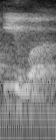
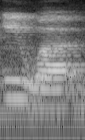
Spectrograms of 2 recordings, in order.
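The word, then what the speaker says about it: Lwa: These deities in Haitian Voodoo are called Iwa. They're L-W-A. The L is pronounced as kind of like an E-Y, an I.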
